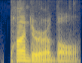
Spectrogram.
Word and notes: ponderable: American English

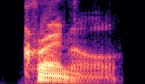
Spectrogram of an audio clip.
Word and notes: crenel: British English

